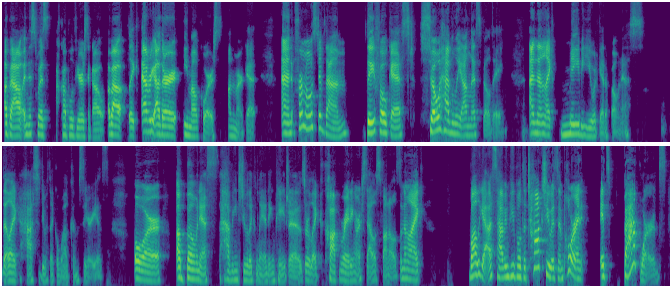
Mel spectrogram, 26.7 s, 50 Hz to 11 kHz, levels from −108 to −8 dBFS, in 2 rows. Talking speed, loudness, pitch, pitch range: 175 wpm, -31 LUFS, 185 Hz, 160-220 Hz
